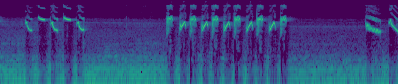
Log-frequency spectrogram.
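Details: Java sparrow in full song, with a long rapid series of about ten high falling chirps after a shorter opening group, while low steady noise runs beneath.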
